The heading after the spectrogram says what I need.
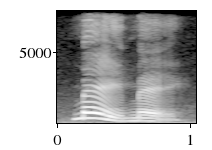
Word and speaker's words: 妹妹: Younger sister, 妹妹, 妹妹. So let's review again. Elder brother, 哥哥, 哥哥. Elder sister, 姐姐, 姐姐. Younger brother, 弟弟, 弟弟. Younger sister, 妹妹, 妹妹.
